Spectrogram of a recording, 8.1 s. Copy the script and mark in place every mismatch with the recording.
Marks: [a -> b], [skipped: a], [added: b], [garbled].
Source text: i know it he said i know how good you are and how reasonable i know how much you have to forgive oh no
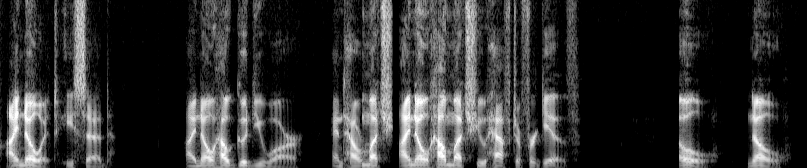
i know it he said i know how good you are and how [reasonable -> much] i know how much you have to forgive oh no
